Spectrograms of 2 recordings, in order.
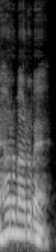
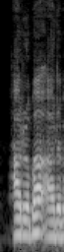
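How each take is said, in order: First: The two words are run together as one. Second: The two words are said as separate words.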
